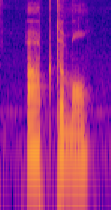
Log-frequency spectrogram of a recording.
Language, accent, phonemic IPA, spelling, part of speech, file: English, US, /ˈɑptɪməl/, optimal, adjective / noun, En-us-optimal.ogg
- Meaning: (adjective) The best, most favourable or desirable, especially under some restriction; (noun) The best of its kind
